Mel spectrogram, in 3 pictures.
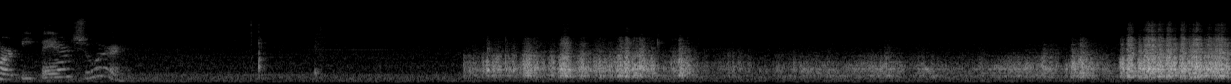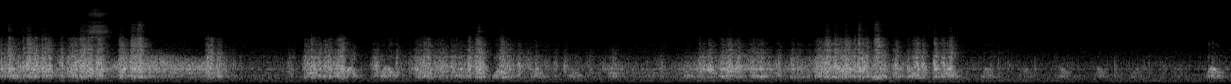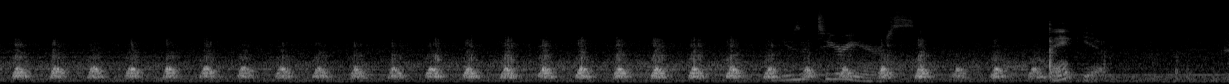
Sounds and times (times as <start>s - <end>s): Speech: 0.0s - 1.3s, 32.4s - 33.8s, 35.1s - 35.8s.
